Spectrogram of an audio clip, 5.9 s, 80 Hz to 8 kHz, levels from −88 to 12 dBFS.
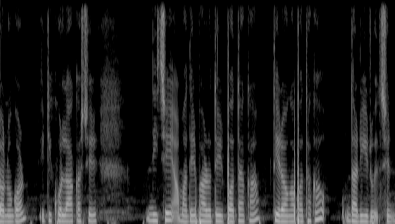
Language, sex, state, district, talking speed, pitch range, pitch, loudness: Bengali, female, West Bengal, Purulia, 120 wpm, 200-225 Hz, 210 Hz, -26 LUFS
